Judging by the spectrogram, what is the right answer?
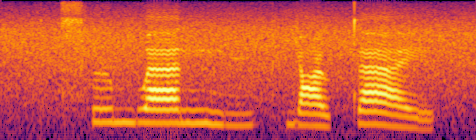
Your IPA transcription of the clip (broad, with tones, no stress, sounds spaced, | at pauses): t͡sʰ ɹ̩˥ m w a˥ n m y˧˥ pʰ j ɑ˧ ʊ̯ t̪ a˥˩ ɪ̯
